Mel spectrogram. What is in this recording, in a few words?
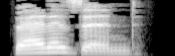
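"bedizened", English, British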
